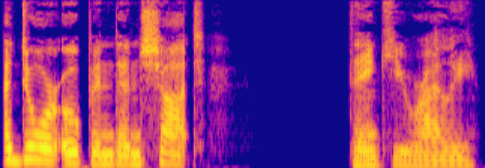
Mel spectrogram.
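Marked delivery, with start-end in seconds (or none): 2.3-3.2 a sugary thank-you; sweet. A narrator's reading. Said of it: "Isaac's voice was sweet now".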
